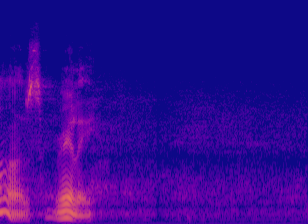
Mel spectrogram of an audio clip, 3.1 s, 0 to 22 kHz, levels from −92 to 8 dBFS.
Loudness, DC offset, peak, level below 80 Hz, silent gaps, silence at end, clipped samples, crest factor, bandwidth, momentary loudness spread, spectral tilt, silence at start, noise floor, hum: -37 LUFS; under 0.1%; -20 dBFS; -78 dBFS; none; 2.05 s; under 0.1%; 22 dB; over 20 kHz; 13 LU; -6 dB/octave; 0 s; -67 dBFS; none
